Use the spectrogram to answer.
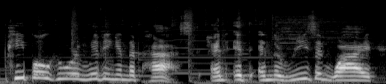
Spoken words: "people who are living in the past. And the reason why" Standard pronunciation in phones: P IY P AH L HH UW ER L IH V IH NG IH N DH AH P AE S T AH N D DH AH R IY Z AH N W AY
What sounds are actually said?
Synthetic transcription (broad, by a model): P IY P L HH UW ER L IH V IH NG IH N DH AH P AE S T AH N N DH AH R IY Z AH N W AY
